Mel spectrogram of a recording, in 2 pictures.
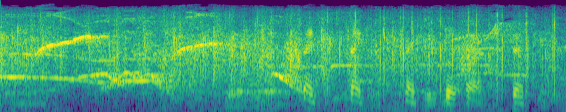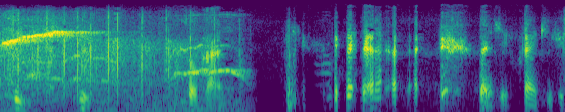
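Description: crowd cheering sound effect

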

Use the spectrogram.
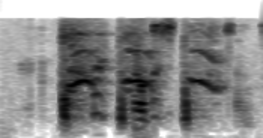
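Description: coughing

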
